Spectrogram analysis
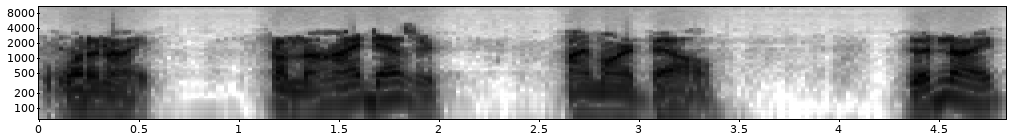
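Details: Adult male speaker; Normal speech.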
